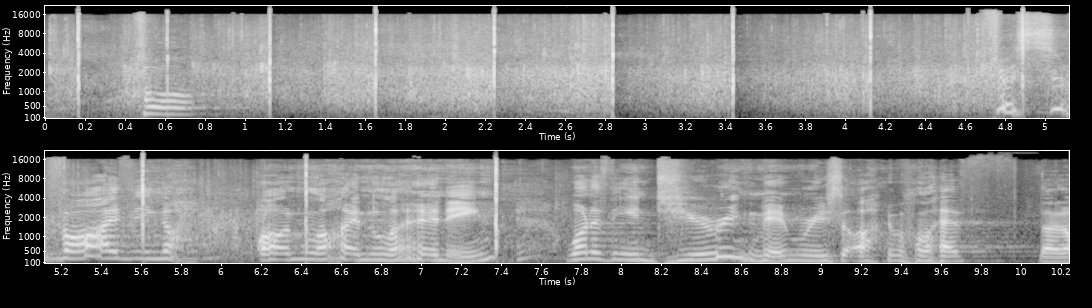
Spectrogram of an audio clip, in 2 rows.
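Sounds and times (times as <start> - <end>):
auditorium audience applause: 0.0 - 8.0
speech: 0.5 - 0.8, 4.8 - 10.2.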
